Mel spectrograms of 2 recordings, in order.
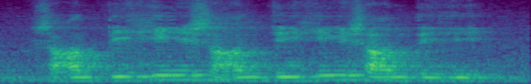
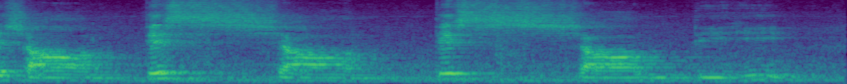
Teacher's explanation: When visargam is followed by Sha, for example, you don't say Shantihi, Shantihi, Shantihi. You say Shantis, Shantis, Shantihi. Visargam followed by Sha becomes Ish.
